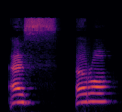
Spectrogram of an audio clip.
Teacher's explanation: Ra is heavy. Whenever ra is with fatha, it is heavy.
